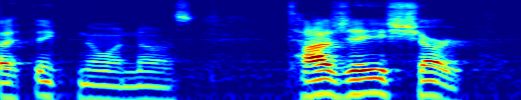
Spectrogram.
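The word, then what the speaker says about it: Tajaé Sharpe: think no one knows Taj a sharp that's how you officially pronounce his name Taj a sharp Aaron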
